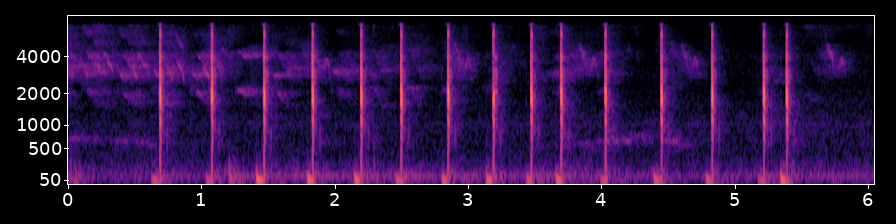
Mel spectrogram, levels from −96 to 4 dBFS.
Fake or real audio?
real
